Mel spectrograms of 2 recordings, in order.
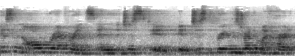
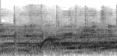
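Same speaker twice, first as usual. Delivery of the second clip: crowd hype shout; 10 semitones higher than usual. Real, not acted. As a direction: pump the audience up, shouting. Rousing the crowd at start.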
